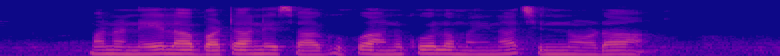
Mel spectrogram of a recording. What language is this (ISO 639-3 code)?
tel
